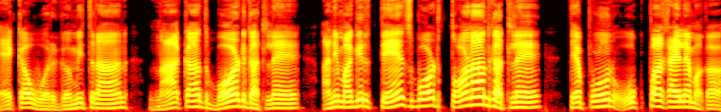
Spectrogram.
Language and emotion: Goan Konkani, disgusted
